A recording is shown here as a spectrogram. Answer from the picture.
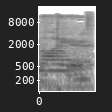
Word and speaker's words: lawyer: y'all you guys yeah how do you pronounce the first syllable of lawyer rhymes with boy rhymes with flaw i use both pronunciations lawyer so ryan's a boy yes i'd probably say lawyer what do you call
